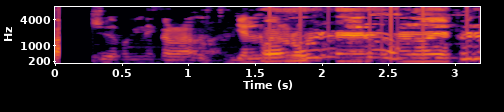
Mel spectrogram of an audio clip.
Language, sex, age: Icelandic, other, 50-59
